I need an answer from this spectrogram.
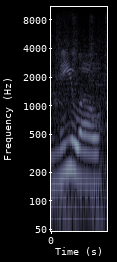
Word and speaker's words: Milo: Actually, Milo is how he wants his first name pronounced, and Milo just made a play.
